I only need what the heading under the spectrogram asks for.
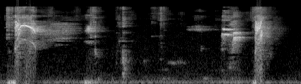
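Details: High-pitched crimson sunbird song, delivered energetically: a sharp shrill burst, soft scattered ticks, a brief thin whistle, then two loud squeaky chips in quick succession.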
